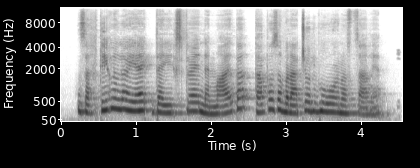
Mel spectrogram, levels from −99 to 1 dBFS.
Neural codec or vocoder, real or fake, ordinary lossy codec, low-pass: codec, 24 kHz, 0.9 kbps, WavTokenizer, medium music audio release; fake; none; none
